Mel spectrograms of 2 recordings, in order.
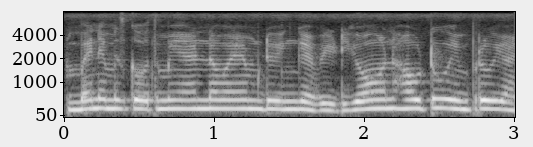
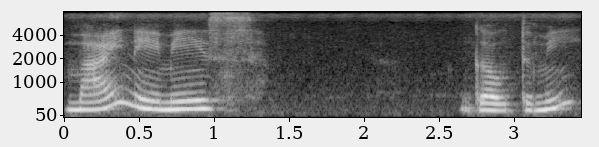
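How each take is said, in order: First: It is said very fast. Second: It is said very slowly.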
